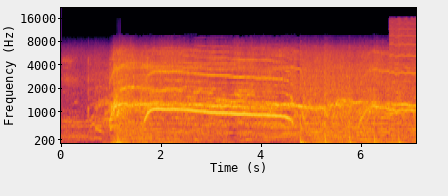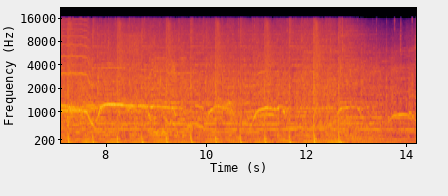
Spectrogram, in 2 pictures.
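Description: A game-show win is celebrated. About a second in a long, loud whoop of celebration is held for a few seconds. After it comes victory music with a steady beat, with the studio audience cheering and clapping.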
